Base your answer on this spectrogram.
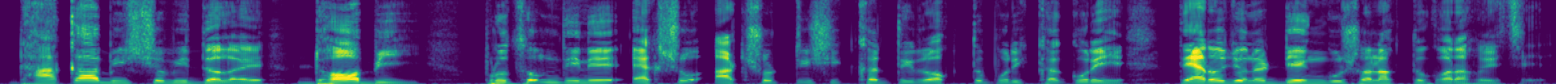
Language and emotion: Bengali, neutral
